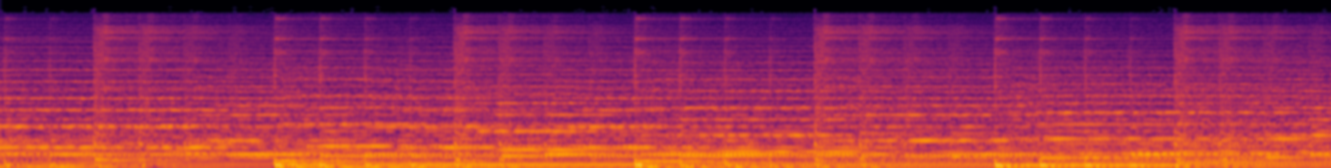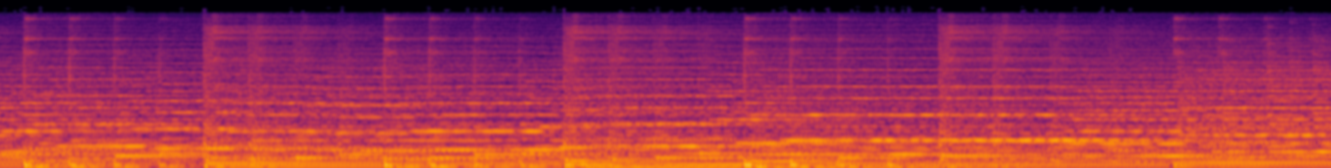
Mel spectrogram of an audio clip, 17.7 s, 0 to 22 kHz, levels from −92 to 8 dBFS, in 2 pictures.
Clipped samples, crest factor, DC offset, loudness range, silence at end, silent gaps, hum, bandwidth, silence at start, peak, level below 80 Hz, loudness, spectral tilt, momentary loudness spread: under 0.1%; 14 dB; under 0.1%; 1 LU; 0 s; none; none; 16 kHz; 0 s; 0 dBFS; -20 dBFS; -15 LUFS; -6 dB/octave; 3 LU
